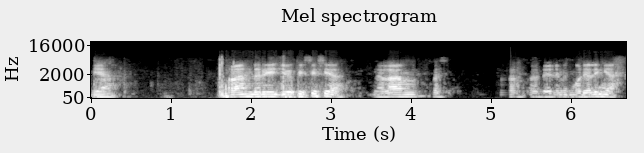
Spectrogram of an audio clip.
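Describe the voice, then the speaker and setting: A man speaking slowly over a video call whose choppy audio glitches and breaks up, checking in with the questioner. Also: medium pitch, flat delivery, fairly bright tone. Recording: dull, lo-fi online call with faint noise and clicks.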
